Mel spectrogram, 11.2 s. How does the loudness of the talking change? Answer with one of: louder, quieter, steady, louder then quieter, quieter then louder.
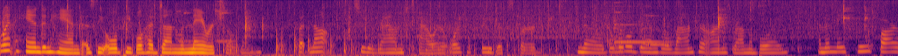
quieter.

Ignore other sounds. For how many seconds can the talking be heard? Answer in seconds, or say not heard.
11 s.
